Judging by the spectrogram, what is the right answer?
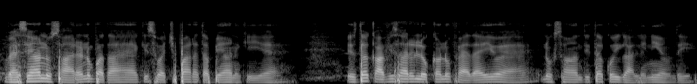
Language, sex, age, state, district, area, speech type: Punjabi, male, 18-30, Punjab, Gurdaspur, rural, spontaneous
